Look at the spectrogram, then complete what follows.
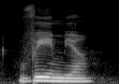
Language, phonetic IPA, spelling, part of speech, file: Ukrainian, [ˈʋɪmjɐ], вим'я, noun, Uk-вим'я.ogg
- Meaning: udder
